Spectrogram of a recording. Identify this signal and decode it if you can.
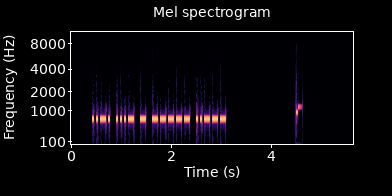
Morse code, heard as a keyed tone, about 30 wpm, 700 Hz. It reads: FVT02
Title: Code Groups - 5 Letter:Numbers - 30wpm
